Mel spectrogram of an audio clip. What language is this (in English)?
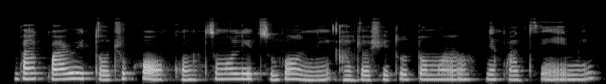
Yoruba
